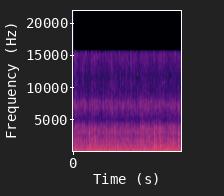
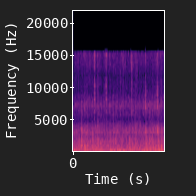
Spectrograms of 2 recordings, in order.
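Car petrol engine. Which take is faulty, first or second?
second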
